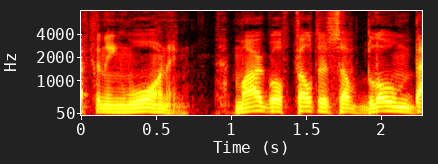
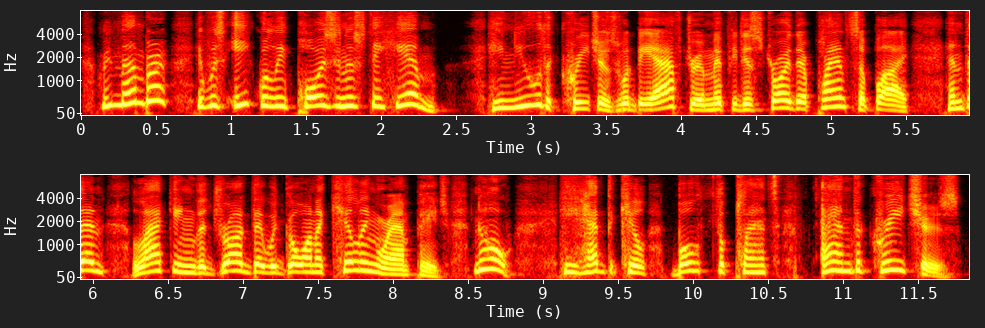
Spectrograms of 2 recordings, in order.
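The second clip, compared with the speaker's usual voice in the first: higher, urgent woman character; Margot's voice. A narrator's reading. Margot explains her theory to the agents, urgent and higher. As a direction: voice Margot pressing her discovery.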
